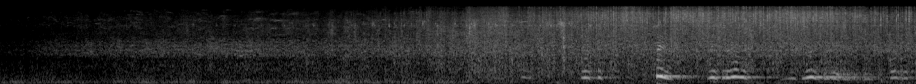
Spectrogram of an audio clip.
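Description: Many beetles skitter and chitter, growing louder as a swarm approaches.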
